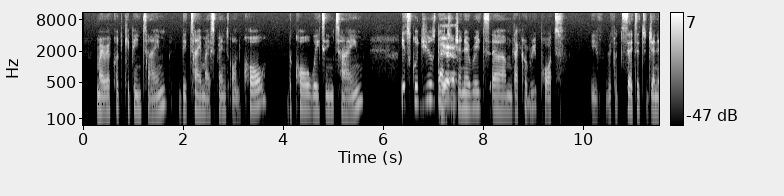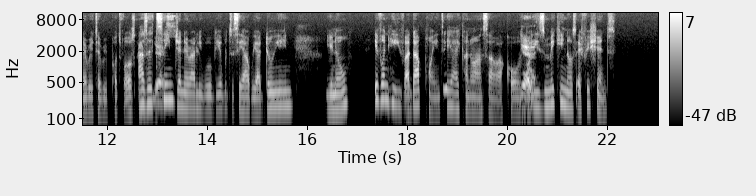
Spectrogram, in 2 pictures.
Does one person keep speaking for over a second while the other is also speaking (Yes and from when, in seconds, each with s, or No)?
No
